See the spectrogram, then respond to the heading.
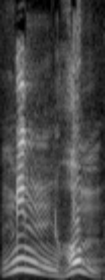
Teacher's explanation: منهم هتسكن وتظهرها كويس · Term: اظهار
